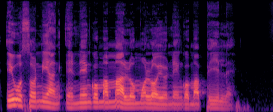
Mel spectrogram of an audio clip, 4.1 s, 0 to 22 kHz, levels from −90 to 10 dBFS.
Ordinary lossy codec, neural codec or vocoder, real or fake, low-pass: none; vocoder, 44.1 kHz, 128 mel bands every 256 samples, BigVGAN v2; fake; none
